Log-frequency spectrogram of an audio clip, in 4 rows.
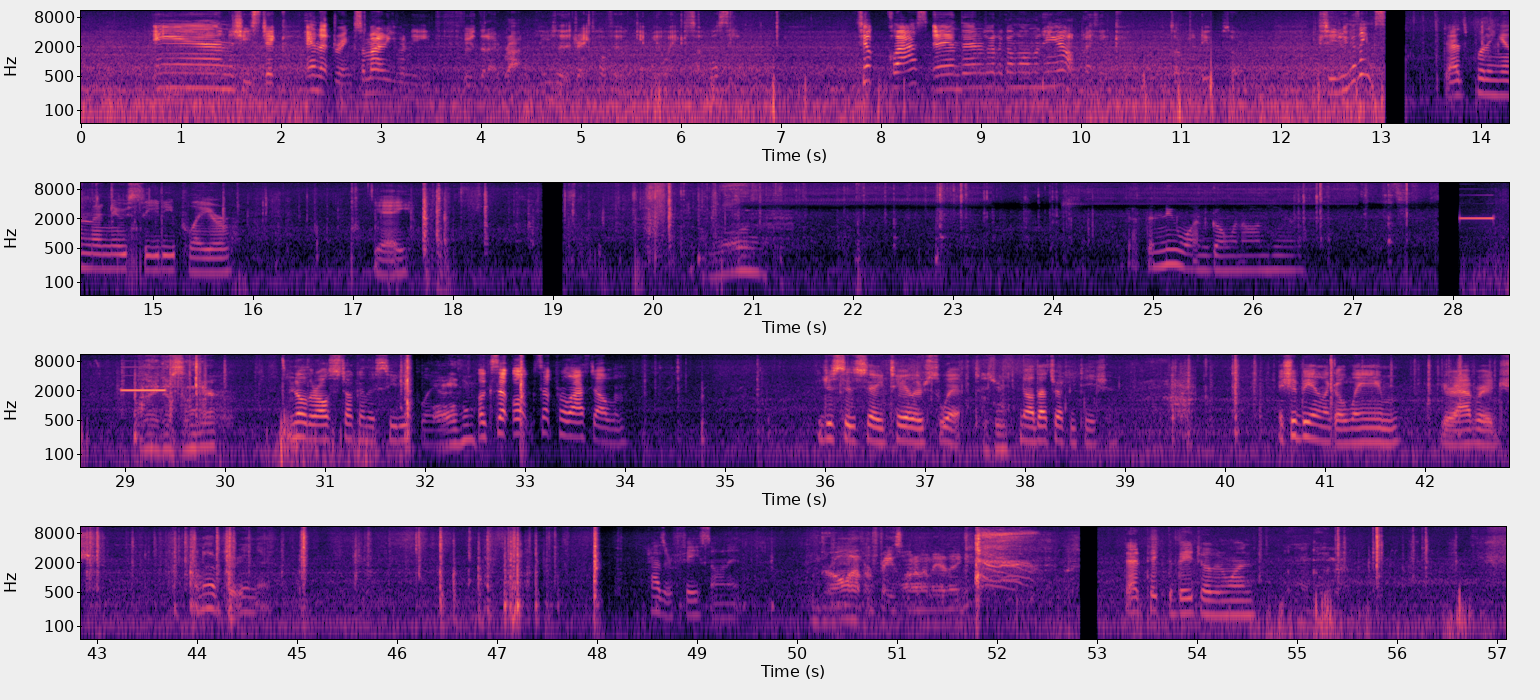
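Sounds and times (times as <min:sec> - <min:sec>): handling rustle: 0:15.8 - 0:24.6
high electronic beeps: 0:28.1 - 0:28.4, 0:29.0 - 0:29.5.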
